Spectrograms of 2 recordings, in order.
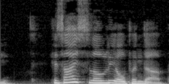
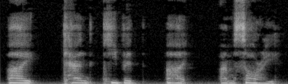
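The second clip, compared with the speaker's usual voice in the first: a softer, fading last breath; a wounded man apologizing as his strength goes, softer and fading; dying, fading; 2 semitones higher, 7 dB quieter than usual. Acted. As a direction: let the voice drain away as he slips.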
